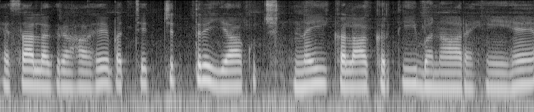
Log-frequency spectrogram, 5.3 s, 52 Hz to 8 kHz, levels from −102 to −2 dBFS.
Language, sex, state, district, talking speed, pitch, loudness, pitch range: Hindi, male, Uttar Pradesh, Hamirpur, 145 wpm, 165 Hz, -26 LUFS, 160-180 Hz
